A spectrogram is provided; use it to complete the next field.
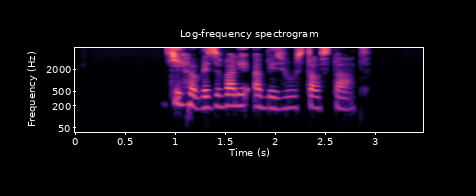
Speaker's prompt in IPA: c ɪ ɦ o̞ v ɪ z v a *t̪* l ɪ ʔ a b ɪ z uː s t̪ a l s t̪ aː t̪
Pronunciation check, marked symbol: incorrect: none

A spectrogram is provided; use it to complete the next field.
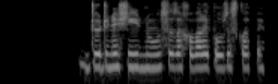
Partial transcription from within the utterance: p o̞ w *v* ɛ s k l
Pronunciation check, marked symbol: incorrect: z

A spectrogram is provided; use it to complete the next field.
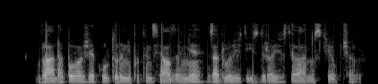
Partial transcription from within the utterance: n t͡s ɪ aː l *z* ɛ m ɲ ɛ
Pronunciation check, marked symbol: correct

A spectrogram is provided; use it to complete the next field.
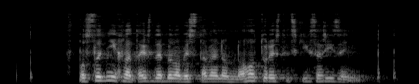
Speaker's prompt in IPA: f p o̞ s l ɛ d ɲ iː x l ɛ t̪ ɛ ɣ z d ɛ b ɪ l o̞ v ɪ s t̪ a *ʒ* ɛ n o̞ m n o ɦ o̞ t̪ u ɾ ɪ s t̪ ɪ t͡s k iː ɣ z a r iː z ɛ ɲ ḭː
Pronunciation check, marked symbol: incorrect: v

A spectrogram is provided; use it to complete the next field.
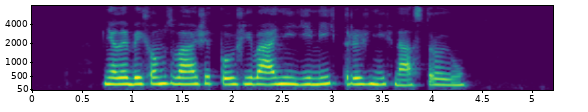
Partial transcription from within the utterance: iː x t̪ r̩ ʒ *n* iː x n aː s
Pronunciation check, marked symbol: incorrect: ɲ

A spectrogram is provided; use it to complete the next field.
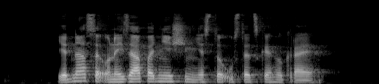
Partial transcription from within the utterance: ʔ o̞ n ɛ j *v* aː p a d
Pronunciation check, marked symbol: incorrect: z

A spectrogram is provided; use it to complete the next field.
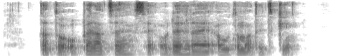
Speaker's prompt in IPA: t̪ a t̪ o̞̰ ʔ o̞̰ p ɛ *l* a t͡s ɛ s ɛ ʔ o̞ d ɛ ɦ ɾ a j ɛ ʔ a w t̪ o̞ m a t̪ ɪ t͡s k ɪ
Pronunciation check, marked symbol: incorrect: ɾ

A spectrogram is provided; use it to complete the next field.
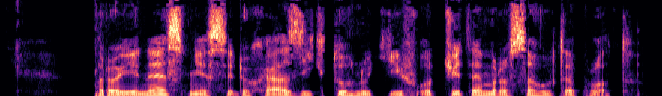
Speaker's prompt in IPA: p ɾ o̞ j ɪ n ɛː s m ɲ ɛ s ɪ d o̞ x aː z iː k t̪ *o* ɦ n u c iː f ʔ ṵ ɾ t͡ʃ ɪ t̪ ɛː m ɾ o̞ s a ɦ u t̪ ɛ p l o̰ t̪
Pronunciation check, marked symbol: incorrect: u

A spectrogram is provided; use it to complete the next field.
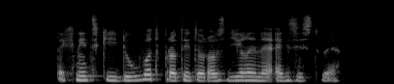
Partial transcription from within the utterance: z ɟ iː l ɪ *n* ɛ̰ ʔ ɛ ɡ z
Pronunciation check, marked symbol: correct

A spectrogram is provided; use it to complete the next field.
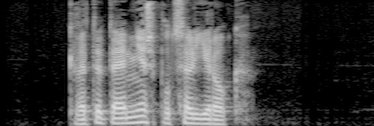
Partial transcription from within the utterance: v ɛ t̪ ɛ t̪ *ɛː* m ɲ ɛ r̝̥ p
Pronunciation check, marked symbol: correct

